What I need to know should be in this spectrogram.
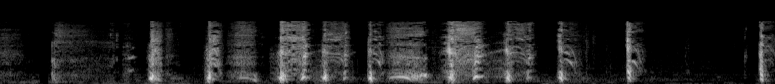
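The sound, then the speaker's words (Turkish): A man coughs in a long, harsh fit: many hoarse, chesty bursts come in quick succession with raspy throat-clearing between them, loud and alone without talk. “Ah, öksürük. Beni boğacak.”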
